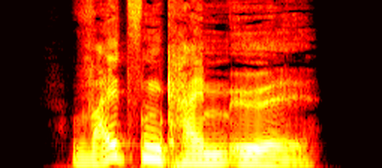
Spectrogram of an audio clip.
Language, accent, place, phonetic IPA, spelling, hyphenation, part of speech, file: German, Germany, Berlin, [ˈvaɪ̯t͡sn̩kaɪ̯mˌʔøːl], Weizenkeimöl, Wei‧zen‧keim‧öl, noun, De-Weizenkeimöl.ogg
- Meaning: wheat germ oil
